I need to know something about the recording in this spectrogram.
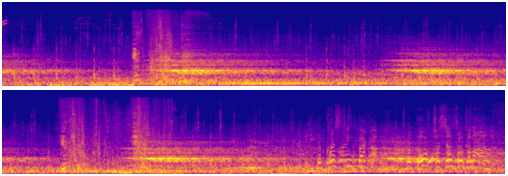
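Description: Footsteps run quickly across a hard metal floor.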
